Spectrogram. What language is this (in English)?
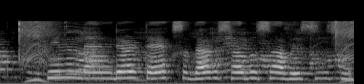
Magahi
